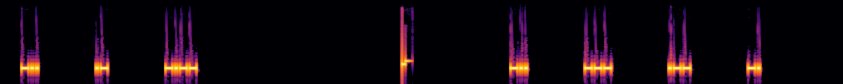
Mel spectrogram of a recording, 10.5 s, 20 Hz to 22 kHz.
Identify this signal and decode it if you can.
Morse code, heard as a keyed tone, about 40 wpm, spaced as for 11 wpm, 690 Hz. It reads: DAY DOWN
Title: 8x Character Spacing - Top 100 Words - 40wpm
